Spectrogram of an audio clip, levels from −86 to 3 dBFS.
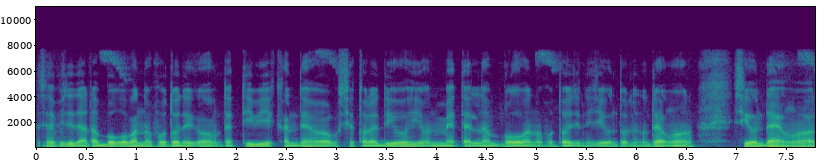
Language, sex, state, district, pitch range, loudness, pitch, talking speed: Chakma, male, Tripura, Unakoti, 85-90 Hz, -18 LUFS, 90 Hz, 190 wpm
